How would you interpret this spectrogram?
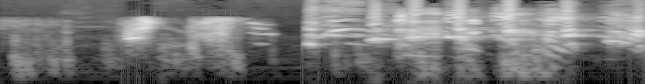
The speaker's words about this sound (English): I'm going to sneeze one more time.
